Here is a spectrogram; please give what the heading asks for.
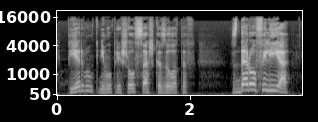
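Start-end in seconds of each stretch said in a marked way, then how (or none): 2.6-3.5 blurted, much higher. Reading a story aloud, a friend arriving at the door greets the hero: blurted out. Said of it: "с порога выпалил он".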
